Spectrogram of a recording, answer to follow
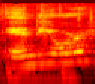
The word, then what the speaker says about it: Andoer: and it is so the brand is i think it's pronounced and your portable um background and it's spelled a-n-d-o-e-r and i spent about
